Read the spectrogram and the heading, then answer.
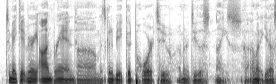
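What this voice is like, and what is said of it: Deep, groggy just-woke-up voice. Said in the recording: “You sound like you just woke up from a nap. ... I feel like I could give Will Arnett a run for his money right now.”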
